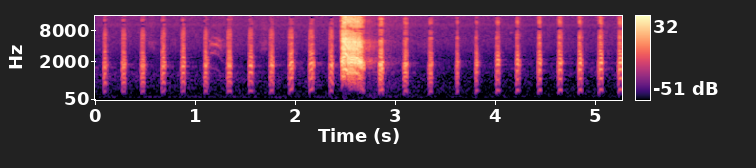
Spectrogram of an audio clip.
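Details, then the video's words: Wild junglefowl hen calling to attract a male, giving evenly spaced, clipped clucks about four per second, interrupted midway by one loud, harsh, rasping squawk lasting a third of a second before the clucking resumes. "le bruit d'une poule sauvage,เสียงไก่ป่าร้องหาถู่หาตัวผู้,ສຽງໄກ່ປ່າຮ້ອງຫາຄູ່ຮັກ, poj qaib qus see"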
